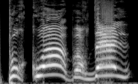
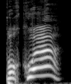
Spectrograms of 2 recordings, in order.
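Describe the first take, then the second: First: Very high, loud swearing shout; shouting curse. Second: Very high loud scream of a question. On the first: Susanna swears at Blaine: very high loud shout. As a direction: yell it with full fury. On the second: Susanna screams at Blaine: very high loud cry. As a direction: scream the why at the machine. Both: Acted. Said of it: "cria Susanna".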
